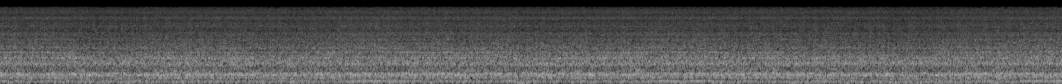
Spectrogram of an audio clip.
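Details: 1974 F100 V8 with an EFI swap at constant idle with a lumpy, uneven beat underneath and no clear ticking; the idle is rough, cause not evident.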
